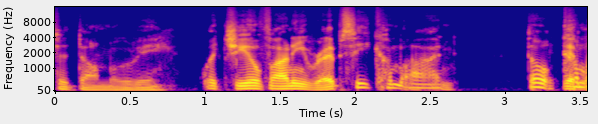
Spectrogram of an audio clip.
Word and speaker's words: Ribisi: He's I said Ribisi, isn't he? Not alright, my Ribsy.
